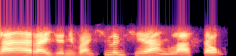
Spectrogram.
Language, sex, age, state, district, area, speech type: Bodo, female, 30-45, Assam, Baksa, rural, conversation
